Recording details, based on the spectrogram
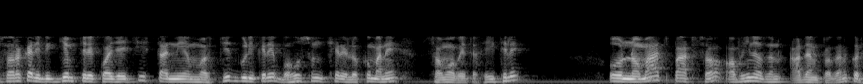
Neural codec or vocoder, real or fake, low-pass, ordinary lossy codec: none; real; 3.6 kHz; none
